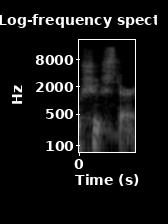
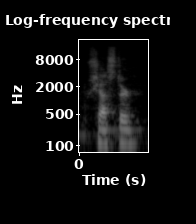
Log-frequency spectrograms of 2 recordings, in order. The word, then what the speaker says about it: Shuster: Superman was created by Jerry Seagull and Joe Schuster. I should say that. Shuster.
